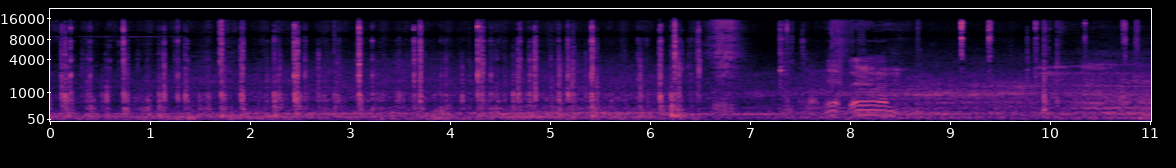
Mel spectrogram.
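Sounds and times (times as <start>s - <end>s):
plastic parts clicking and tapping: 0.0s - 6.6s.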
